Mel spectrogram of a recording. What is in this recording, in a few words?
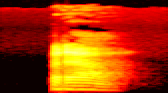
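"pra", Spanish syllable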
